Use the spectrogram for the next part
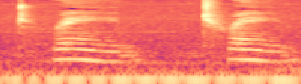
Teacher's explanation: t is voiceless R begins voiceless and takes on a voice sound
